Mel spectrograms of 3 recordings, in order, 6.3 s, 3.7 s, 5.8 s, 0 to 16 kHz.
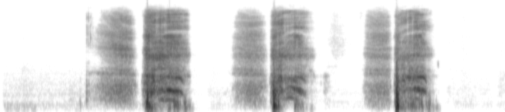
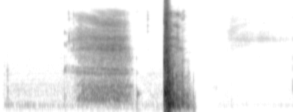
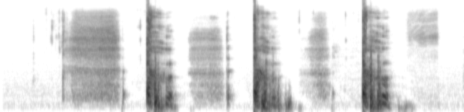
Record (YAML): exhalation_length: 6.3 s
exhalation_amplitude: 32768
exhalation_signal_mean_std_ratio: 0.37
cough_length: 3.7 s
cough_amplitude: 32768
cough_signal_mean_std_ratio: 0.2
three_cough_length: 5.8 s
three_cough_amplitude: 32768
three_cough_signal_mean_std_ratio: 0.3
survey_phase: beta (2021-08-13 to 2022-03-07)
age: 45-64
gender: Male
wearing_mask: 'No'
symptom_none: true
smoker_status: Never smoked
respiratory_condition_asthma: false
respiratory_condition_other: false
recruitment_source: REACT
submission_delay: 0 days
covid_test_result: Negative
covid_test_method: RT-qPCR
